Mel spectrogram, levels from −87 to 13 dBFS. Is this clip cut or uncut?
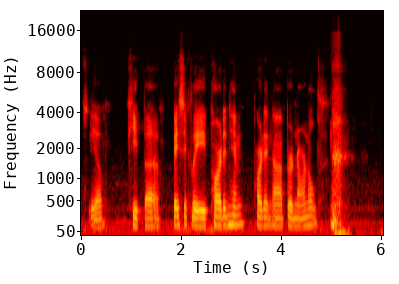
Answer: uncut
